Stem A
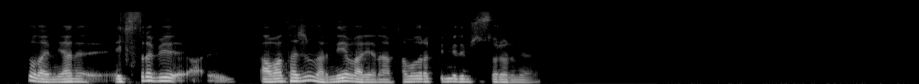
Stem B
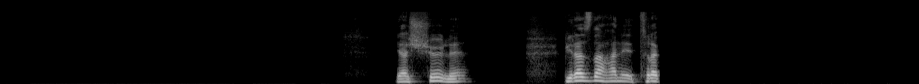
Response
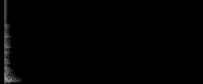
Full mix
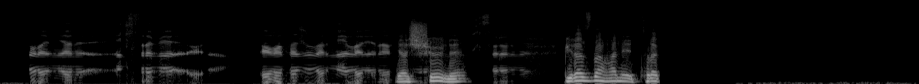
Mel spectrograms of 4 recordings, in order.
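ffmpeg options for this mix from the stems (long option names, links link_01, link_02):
-filter_complex "[0:a]highpass=frequency=560:width=0.5412,highpass=frequency=560:width=1.3066,highshelf=frequency=2100:gain=-8.5,aeval=exprs='val(0)*sin(2*PI*1100*n/s)':channel_layout=same,volume=-3dB[link_01];[1:a]acompressor=mode=upward:threshold=-35dB:ratio=2.5,afwtdn=0.0126,asoftclip=type=tanh:threshold=-12dB,volume=-3.5dB,asplit=2[link_02][link_03];[link_03]apad=whole_len=405464[link_04];[link_01][link_04]sidechaincompress=threshold=-41dB:ratio=8:attack=26:release=193[link_05];[link_05][link_02]amix=inputs=2:normalize=0,acrossover=split=330|3000[link_06][link_07][link_08];[link_07]acompressor=threshold=-39dB:ratio=3[link_09];[link_06][link_09][link_08]amix=inputs=3:normalize=0"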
